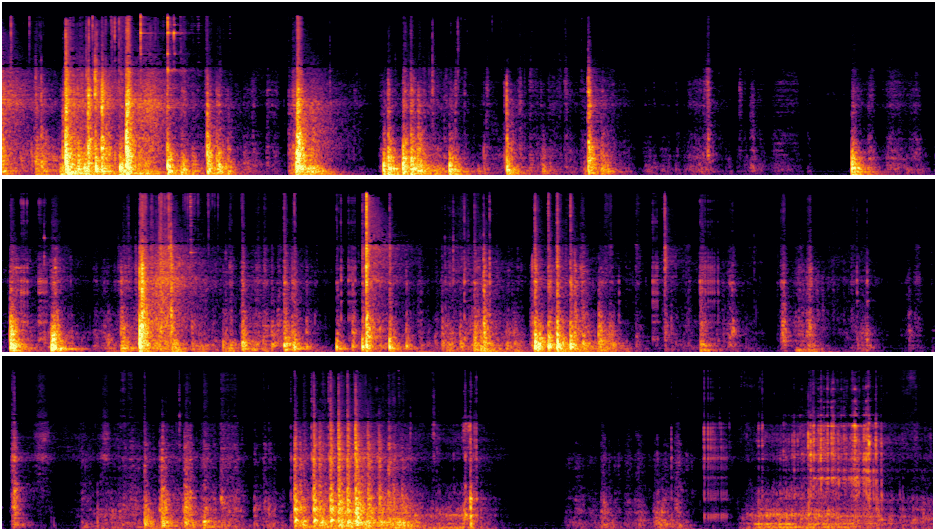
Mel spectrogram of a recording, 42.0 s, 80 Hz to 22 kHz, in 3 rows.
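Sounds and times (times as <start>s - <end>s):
thunks and knocks on sheet metal: 0.0s - 3.7s, 4.3s - 7.9s, 14.1s - 18.7s, 32.3s - 34.3s.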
